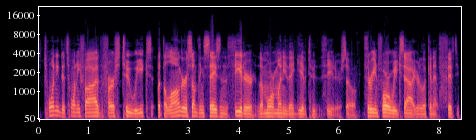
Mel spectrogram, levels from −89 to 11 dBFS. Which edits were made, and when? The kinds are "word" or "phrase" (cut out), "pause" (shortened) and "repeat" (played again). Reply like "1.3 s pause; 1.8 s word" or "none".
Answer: 2.3 s pause; 6.4 s pause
